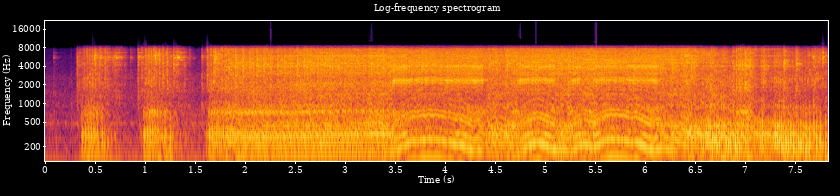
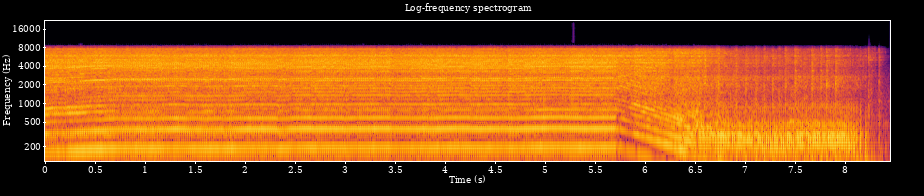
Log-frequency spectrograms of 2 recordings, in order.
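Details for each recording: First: Poulan P3314 chainsaw after carburetor and fuel line repair, choke off: catches after false starts, then revs unevenly, surging and sagging; mixture screw needs another quarter turn adjustment. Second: Poulan P3314 chainsaw after a carburetor and fuel line repair, choke off and idle screw turned up slightly: the small two-stroke engine holds a steady, even buzz at normal idle without moving the chain, then dies away with a falling pitch.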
